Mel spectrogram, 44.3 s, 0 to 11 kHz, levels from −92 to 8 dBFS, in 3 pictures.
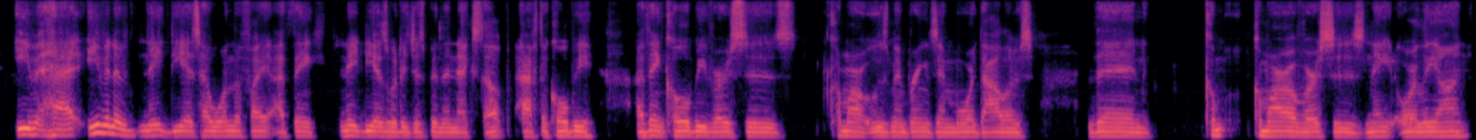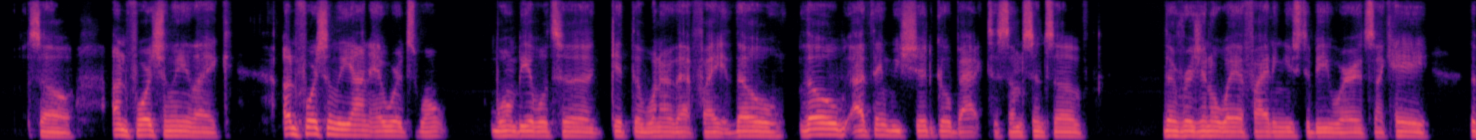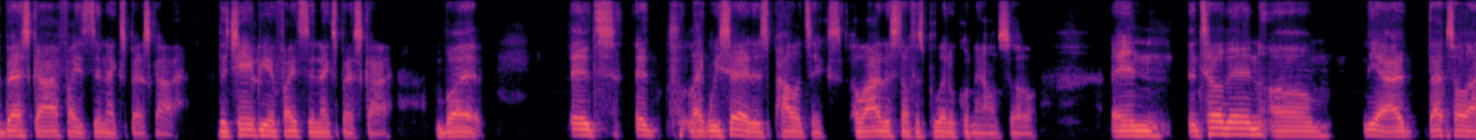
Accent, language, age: American, English, 20-39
